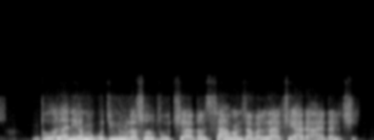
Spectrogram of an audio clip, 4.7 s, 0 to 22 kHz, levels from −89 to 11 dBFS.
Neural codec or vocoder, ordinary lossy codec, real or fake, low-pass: codec, 16 kHz, 1 kbps, FreqCodec, smaller model; Opus, 16 kbps; fake; 7.2 kHz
